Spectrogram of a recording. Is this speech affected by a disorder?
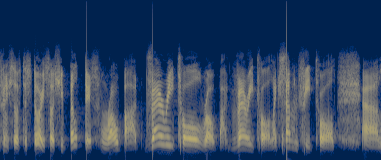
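No.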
